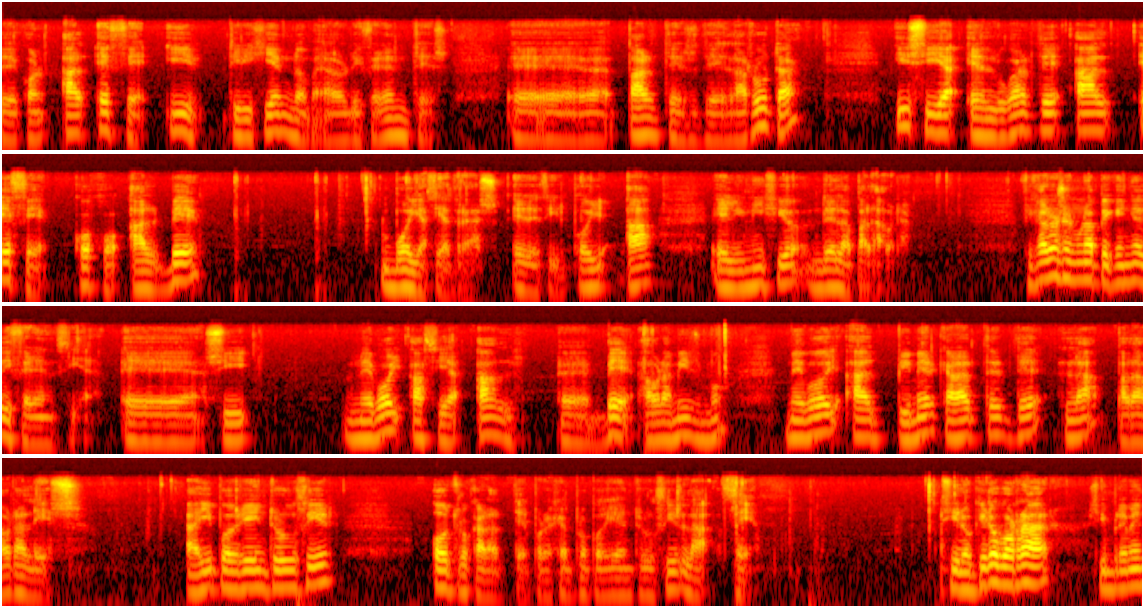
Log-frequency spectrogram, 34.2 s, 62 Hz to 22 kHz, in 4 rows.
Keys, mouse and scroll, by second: 7.6 b, 11.4 b, 11.9 b, 20.1 b, 28.9 c, 33.1 BackSpace.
